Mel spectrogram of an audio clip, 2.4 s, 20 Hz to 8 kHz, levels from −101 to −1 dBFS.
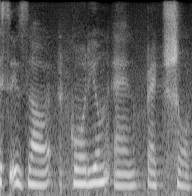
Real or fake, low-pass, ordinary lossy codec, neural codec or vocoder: fake; none; none; codec, 16 kHz, 1 kbps, X-Codec, WavLM features, trained on Multilingual LibriSpeech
